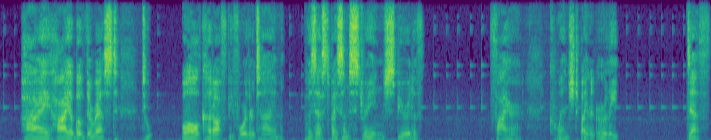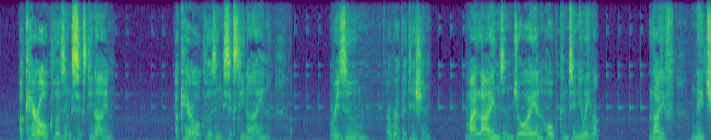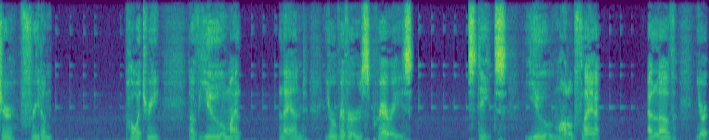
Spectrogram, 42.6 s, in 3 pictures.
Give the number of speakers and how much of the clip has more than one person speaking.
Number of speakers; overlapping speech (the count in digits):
1, no overlap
